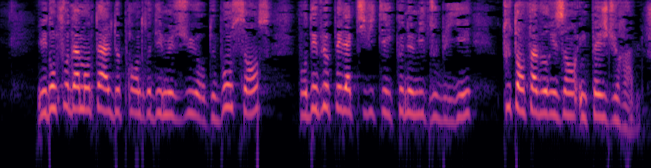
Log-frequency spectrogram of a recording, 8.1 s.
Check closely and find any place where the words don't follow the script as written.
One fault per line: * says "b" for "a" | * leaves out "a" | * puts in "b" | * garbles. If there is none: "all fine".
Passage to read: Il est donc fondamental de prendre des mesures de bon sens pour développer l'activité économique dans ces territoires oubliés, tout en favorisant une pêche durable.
* leaves out "dans ces territoires"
